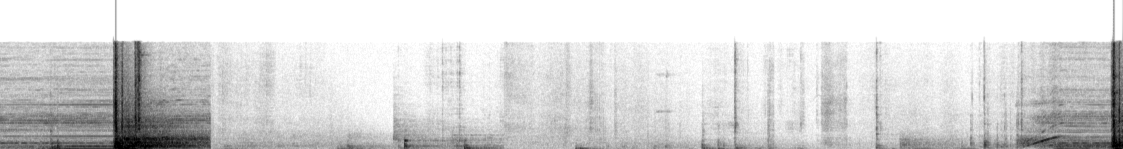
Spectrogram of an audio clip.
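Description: Cordless nail gun fastening stone veneer panels. One sharp bang about a second in, with a whine that fades over half a second. Then several seconds of light clicks and taps as the panels and level are handled. Near the end a short rising whine as the tool winds up, and it fires again.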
